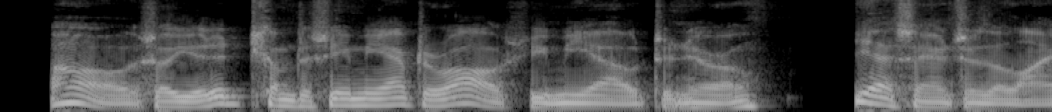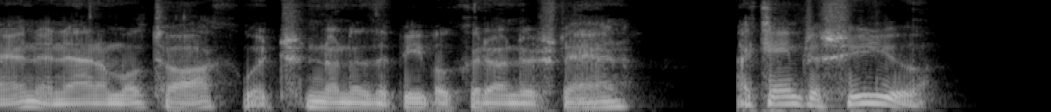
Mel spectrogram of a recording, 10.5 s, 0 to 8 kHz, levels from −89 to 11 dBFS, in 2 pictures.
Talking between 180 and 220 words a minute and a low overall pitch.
Yes: average, 190 wpm; very low, 90 Hz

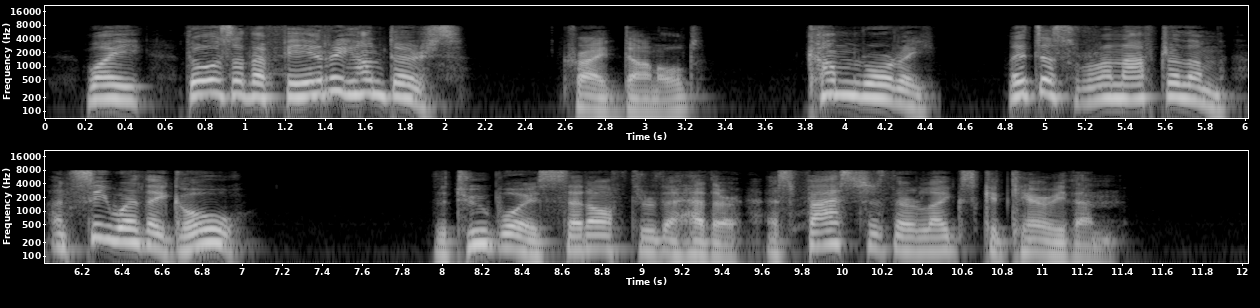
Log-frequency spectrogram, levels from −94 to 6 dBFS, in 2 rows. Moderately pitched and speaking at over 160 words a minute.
Yes: medium, 165 Hz; average, 180 wpm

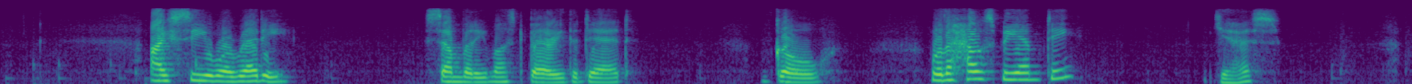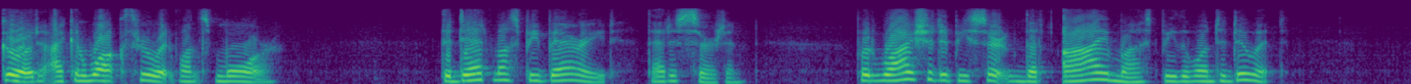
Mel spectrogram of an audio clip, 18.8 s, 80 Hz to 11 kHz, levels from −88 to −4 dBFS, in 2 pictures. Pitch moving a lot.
No: average, 3.7 semitones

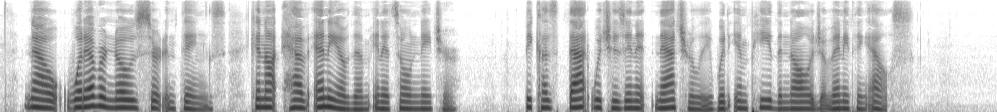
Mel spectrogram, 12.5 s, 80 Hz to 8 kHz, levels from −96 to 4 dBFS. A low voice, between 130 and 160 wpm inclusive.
No: medium, 185 Hz; slow, 135 wpm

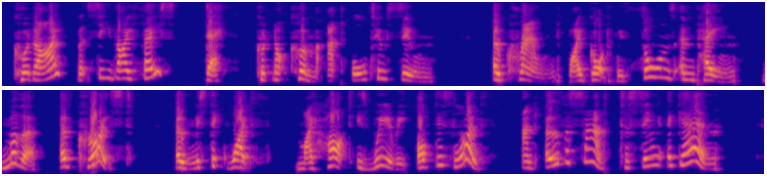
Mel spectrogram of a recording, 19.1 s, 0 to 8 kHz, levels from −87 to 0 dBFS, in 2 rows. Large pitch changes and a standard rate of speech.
No: wide, 5.7 semitones; slow, 130 wpm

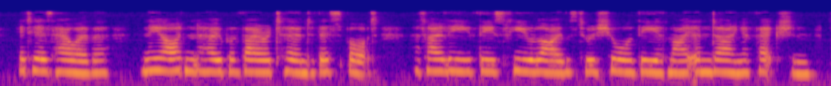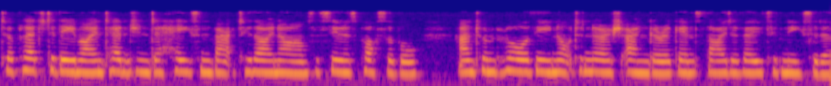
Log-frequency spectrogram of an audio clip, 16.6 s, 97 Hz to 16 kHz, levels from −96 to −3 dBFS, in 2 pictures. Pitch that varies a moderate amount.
No: narrow, 1.3 semitones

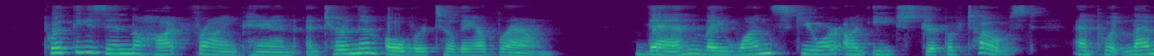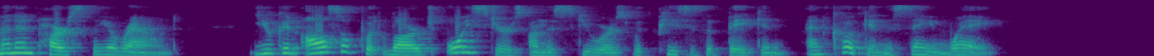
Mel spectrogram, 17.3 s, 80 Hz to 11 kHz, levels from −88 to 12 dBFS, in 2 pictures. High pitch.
Yes: high, 200 Hz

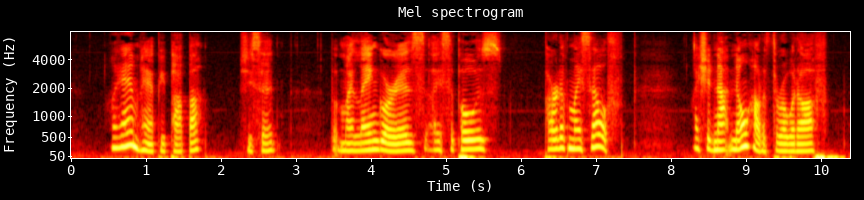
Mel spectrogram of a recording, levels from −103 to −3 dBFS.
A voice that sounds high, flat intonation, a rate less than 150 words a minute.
No: high, 200 Hz; average, 4.1 semitones; average, 140 wpm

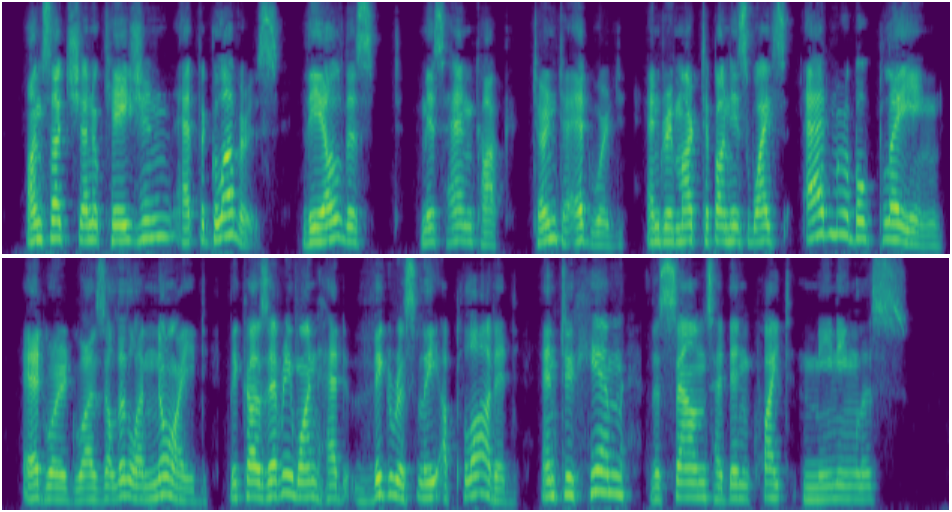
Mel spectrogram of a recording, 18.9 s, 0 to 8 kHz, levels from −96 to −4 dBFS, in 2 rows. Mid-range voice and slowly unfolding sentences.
Yes: medium, 170 Hz; slow, 130 wpm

